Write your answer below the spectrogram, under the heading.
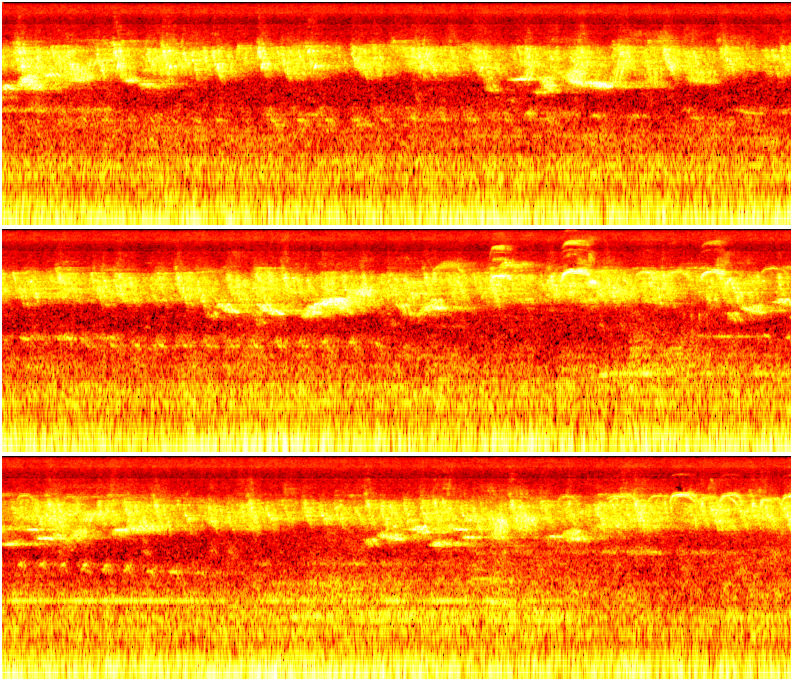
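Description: Many small birds chirping in quick, overlapping calls throughout, over a steady low rumble of distant city traffic.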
